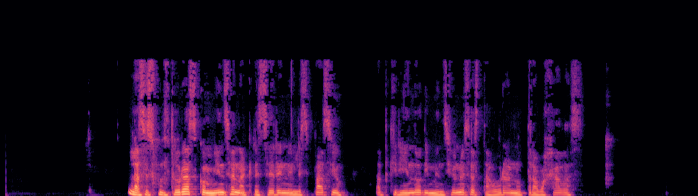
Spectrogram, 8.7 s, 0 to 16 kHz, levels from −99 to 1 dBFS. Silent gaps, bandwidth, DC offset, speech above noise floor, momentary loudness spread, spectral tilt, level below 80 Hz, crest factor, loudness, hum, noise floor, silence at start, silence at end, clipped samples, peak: none; 11.5 kHz; under 0.1%; over 67 dB; 15 LU; -6.5 dB/octave; -68 dBFS; 22 dB; -24 LUFS; none; under -90 dBFS; 1.6 s; 1.5 s; under 0.1%; -4 dBFS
